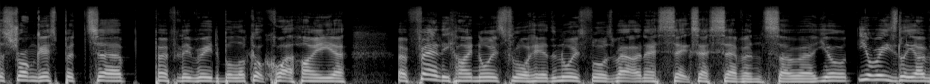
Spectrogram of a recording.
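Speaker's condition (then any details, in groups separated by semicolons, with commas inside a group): No condition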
